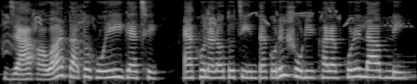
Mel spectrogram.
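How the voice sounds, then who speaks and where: A woman playing a practical village housewife in a cartoon tale, encouraging and earnest. Her voice is fairly high and coaxing. There is music in the background. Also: moderate pace, darkish tone, close to an everyday voice. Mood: consoling. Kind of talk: cartoon moral story dialogue.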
